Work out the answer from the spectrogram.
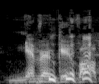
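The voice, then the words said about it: Imitates another person's voice. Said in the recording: “I wish I could do a Churchill accent. ... That was pretty good.”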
